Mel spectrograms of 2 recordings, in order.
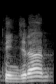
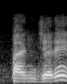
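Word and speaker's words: پنجره: اور یہ کھڑکی ہے۔ آپ نے دیکھا کہ میں نے اسے پنجرہ تلفظ نہیں کیا بلکہ پنجرے کہا ہے، تو آپ اس تلفظ کو ذہن میں رکھیں۔ ان معلم است آن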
